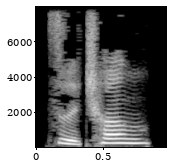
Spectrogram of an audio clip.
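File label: "自称", Mandarin Chinese; hsk; chinese-flashcards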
